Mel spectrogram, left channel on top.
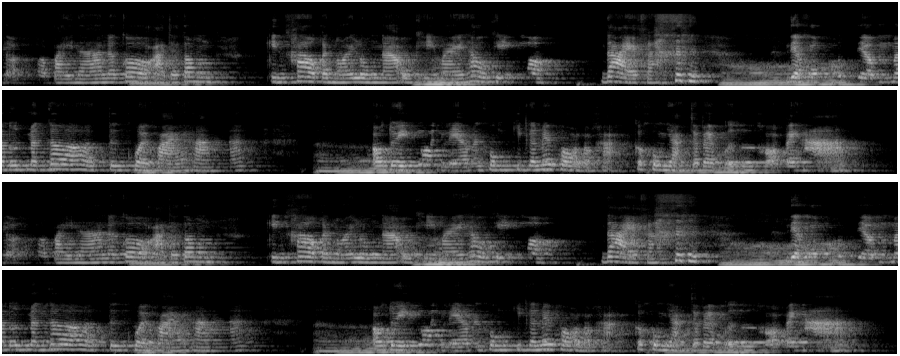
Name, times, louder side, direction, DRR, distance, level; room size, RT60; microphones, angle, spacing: voice 1, 0.0-2.4 2.7-5.4 6.0-7.3 7.8-8.2 8.6-11.4 12.7-17.5, left 2 dB, 20° left, 0 dB, 2.4 m, -27 dB
voice 2, 1.3-1.7 4.1-4.6 7.2-8.5 10.3-10.7 12.1-13.1 15.7-16.4, left 1 dB, 80° right, -2 dB, 3.6 m, -32 dB
23.0 x 8.4 x 5.0 m, 0.86 s
head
